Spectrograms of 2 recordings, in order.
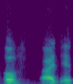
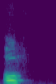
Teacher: Jadi tidak dibaca uf aja, tapi uf. Tekan dorong lebih kuat supaya kedengaran bagi orang bahwa fa itu adalah harfu almusyaddadah.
